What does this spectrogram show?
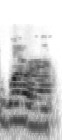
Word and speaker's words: water: Now, because of the letter R here, Americans will articulate it and say water. British will not articulate it.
